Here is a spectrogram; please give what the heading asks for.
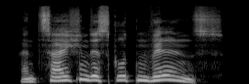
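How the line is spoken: Cold. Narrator (German): sagte Flieger kalt

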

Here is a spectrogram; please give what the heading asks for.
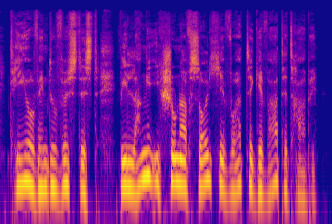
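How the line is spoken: Whispered. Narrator (German): flüsterte

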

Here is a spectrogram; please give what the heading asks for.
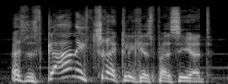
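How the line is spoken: Cheerful call. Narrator (German): rief Bertha vergnügt

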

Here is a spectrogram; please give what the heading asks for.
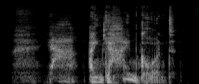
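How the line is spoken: Mysterious whisper. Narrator (German): flüsterte Louis mit mysteriöser Stimme

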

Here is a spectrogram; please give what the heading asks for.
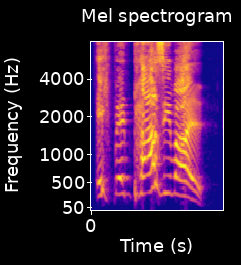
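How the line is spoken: Shouting upward. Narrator (German): schrie er zum Fenster hinauf

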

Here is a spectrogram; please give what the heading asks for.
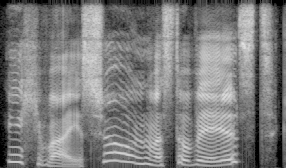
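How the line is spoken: Croaking, dreadful witch voice. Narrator (German): krächzte die Hexe mit schrecklicher Stimme

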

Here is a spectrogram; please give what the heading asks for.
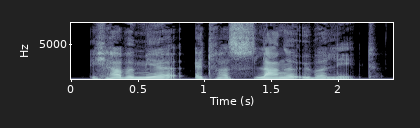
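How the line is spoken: Hesitant. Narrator (German): fuhr sie zögernd fort

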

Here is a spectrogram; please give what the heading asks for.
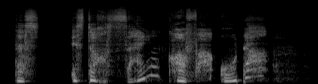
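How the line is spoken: Whispered. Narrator (German): flüsterte Lucia

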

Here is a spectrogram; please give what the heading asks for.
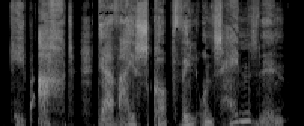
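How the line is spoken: Whispered to him. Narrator (German): flüsterte ihm zu

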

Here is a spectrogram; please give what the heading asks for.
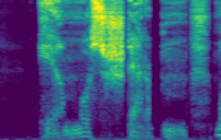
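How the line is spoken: Quiet murmur. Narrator (German): murmelte leise

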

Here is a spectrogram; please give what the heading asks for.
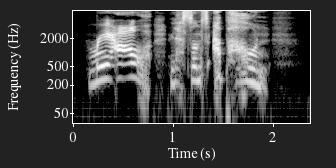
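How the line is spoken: Hissed. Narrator (German): zischte er Zelda zu

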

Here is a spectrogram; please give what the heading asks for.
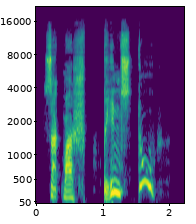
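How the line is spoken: Roar. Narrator (German): brüllte Rudi

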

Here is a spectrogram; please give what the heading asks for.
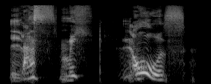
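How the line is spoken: Hissing. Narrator (German): zischte Myh

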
